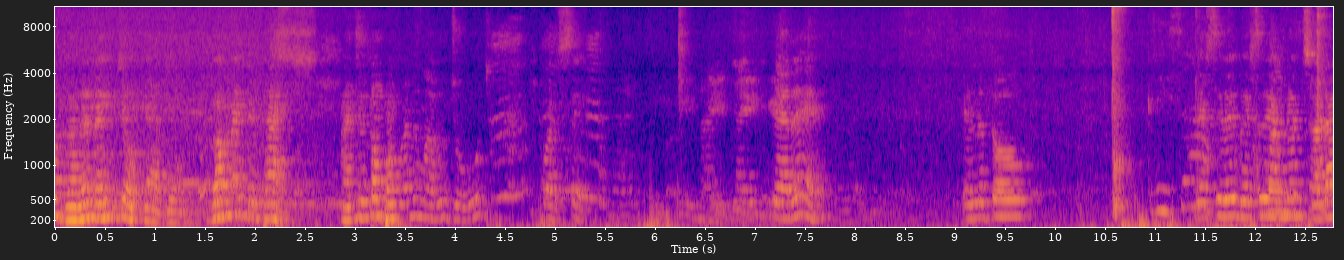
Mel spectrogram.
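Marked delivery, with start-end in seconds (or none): none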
